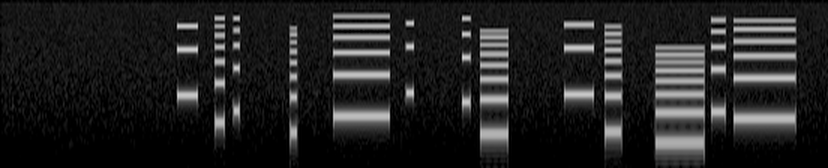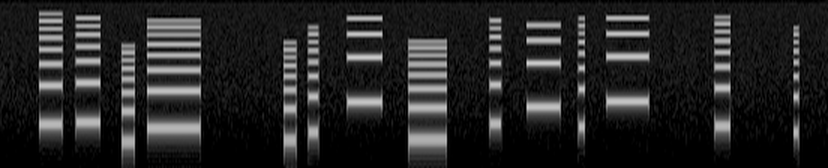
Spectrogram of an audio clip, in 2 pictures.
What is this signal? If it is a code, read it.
Electronic bleeps of random pitch and length. There is no code.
